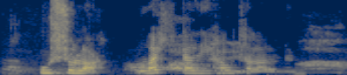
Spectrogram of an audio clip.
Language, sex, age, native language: Icelandic, female, 12, Icelandic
